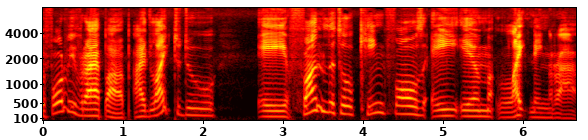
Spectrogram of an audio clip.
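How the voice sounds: In a put-on character voice, a man speaks slowly with a fairly high pitch, big pitch swings and a bright, sharp tone.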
